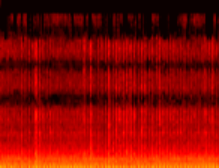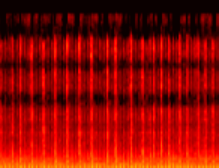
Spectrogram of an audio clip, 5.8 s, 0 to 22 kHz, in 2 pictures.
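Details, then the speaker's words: Craftsman YT3000 riding mower with a bad engine: the engine surges, its firing rhythm speeding up and slowing instead of holding steady, while the choke is worked by hand to smooth it out; a replacement engine and carb are planned. "You guys can hear it. It is surging. I was just kind of manually playing with the choke on there to get it to smooth out a little bit."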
